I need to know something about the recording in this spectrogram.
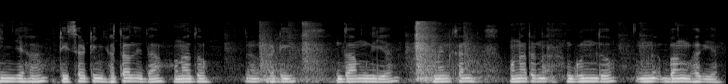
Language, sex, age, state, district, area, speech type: Santali, male, 18-30, West Bengal, Jhargram, rural, spontaneous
